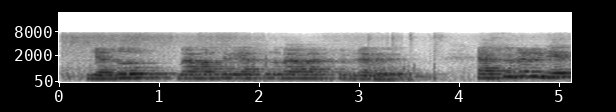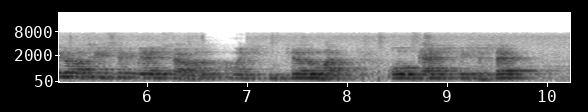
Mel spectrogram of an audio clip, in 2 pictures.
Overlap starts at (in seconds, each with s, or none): none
